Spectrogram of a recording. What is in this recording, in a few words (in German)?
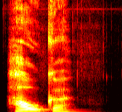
"Hauwke", Platt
